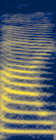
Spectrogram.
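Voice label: "baai3", Cantonese; microsoftHiuGaai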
